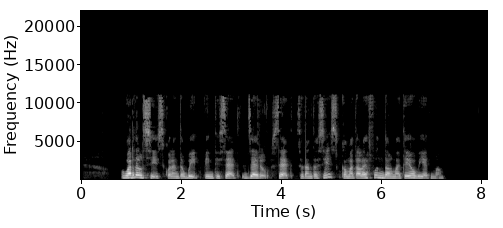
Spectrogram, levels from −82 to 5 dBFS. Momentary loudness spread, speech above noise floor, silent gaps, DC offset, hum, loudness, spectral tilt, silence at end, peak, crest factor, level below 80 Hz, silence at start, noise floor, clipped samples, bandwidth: 13 LU; 68 dB; none; under 0.1%; none; -22 LUFS; -5 dB/octave; 0.9 s; 0 dBFS; 22 dB; -78 dBFS; 0.8 s; -89 dBFS; under 0.1%; 11.5 kHz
